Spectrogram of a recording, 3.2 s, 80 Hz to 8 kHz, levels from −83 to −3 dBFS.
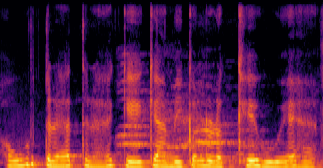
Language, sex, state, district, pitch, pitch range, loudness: Hindi, female, Uttar Pradesh, Saharanpur, 225 Hz, 210-240 Hz, -15 LUFS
